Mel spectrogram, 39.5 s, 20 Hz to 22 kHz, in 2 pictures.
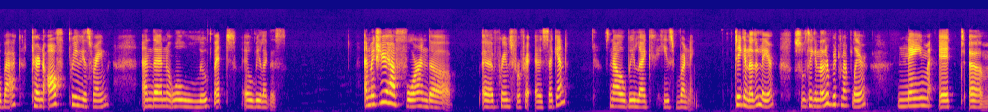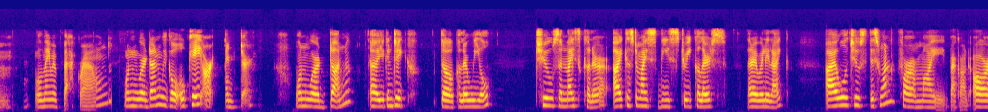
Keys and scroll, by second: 17.2 BackSpace, 18.1 Caps_Lock, 19.7 b, 20.4 Caps_Lock, 20.9 a, 21.4 c, 22.0 d, 24.2 Return, 24.7 Return.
